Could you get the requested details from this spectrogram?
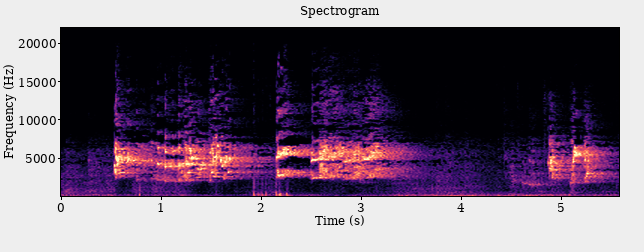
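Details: Lovebird uttering shrill, grating chatter in several long rasping bursts, high and noisy, with a soft thump and low background hum between calls.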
